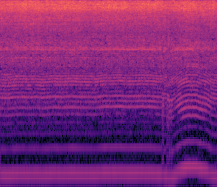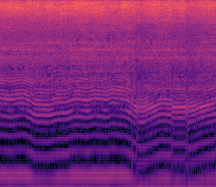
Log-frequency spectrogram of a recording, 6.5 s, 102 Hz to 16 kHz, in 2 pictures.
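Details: Stihl 026 chainsaw, owner reports a pop or miss at high revs when hot or pushed hard; buzzes hard in the cut, pitch sagging and stumbling near the end, a misfire under load; suspected a wire grounding out or failing coil, unconfirmed.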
